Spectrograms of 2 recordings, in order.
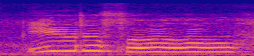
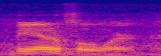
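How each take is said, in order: First: High, slow, stretched-out beautiful; drawn-out delighted praise. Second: Said in the usual way. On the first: Real, not acted. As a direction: sing out the praise, long and high.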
